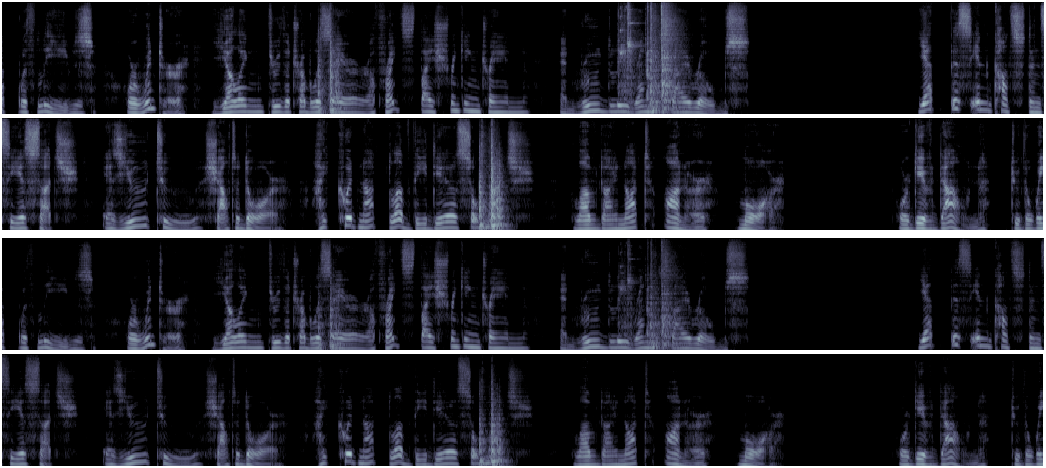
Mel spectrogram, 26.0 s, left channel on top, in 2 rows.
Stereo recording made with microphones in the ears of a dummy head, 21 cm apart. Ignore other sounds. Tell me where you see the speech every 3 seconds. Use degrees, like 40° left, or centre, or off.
40° left, centre, 10° left, 40° left, 50° left, 50° left, 50° left, 50° left, 50° left.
